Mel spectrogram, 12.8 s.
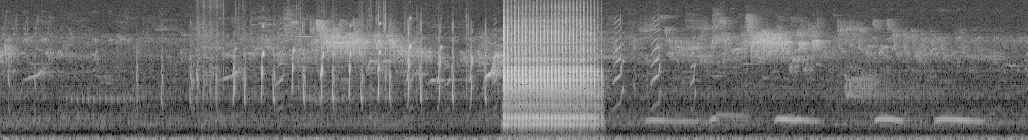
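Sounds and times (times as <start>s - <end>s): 
bird song: 0.0s - 12.8s.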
